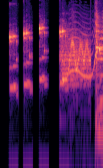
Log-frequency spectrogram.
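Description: Cartoon logo jingle: four short notes, each a step higher than the last, about a quarter second apart. About halfway through, a longer sound effect with sliding, warbling pitches follows.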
